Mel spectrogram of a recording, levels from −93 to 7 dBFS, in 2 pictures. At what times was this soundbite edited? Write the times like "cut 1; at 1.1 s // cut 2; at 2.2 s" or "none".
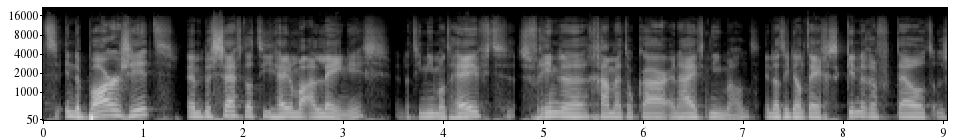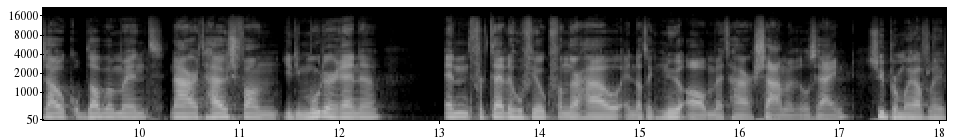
cut 1; at 8.9 s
